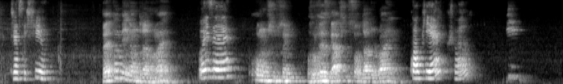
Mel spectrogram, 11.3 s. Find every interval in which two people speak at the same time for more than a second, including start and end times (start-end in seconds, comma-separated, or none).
none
